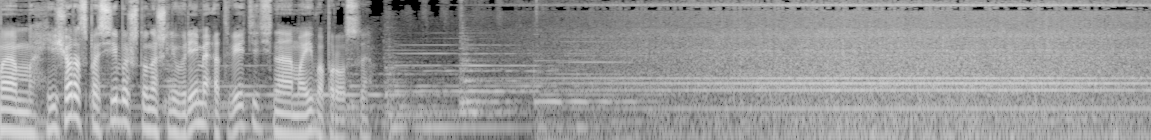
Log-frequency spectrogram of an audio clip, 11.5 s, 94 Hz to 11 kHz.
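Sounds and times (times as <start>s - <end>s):
speech: 0.0s - 4.0s
helicopter engine and rotors droning while landing at a military facility in New Mexico: 5.4s - 11.5s.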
